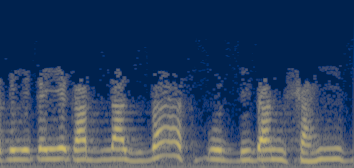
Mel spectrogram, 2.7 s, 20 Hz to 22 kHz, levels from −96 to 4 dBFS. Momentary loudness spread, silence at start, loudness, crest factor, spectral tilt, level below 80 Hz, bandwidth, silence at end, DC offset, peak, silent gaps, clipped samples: 6 LU; 0 s; -26 LUFS; 14 dB; -10.5 dB/octave; -52 dBFS; 4.3 kHz; 0 s; under 0.1%; -12 dBFS; none; under 0.1%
